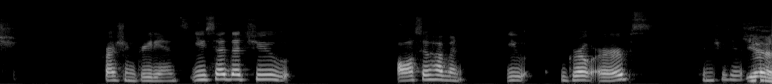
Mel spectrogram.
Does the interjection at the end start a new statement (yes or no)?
yes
